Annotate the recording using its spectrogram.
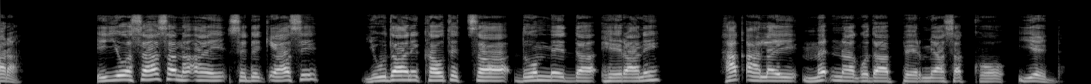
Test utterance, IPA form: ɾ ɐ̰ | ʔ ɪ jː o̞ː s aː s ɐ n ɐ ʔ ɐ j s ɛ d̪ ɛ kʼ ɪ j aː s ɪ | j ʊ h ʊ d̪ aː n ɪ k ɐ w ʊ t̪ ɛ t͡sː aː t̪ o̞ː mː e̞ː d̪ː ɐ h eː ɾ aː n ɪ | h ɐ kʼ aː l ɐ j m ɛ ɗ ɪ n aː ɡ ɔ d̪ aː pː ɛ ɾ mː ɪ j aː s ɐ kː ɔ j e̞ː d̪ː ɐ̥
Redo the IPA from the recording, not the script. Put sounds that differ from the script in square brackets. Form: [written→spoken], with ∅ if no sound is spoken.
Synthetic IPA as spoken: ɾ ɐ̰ | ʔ ɪ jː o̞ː s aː s ɐ n ɐ ʔ ɐ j s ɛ d̪ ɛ kʼ ɪ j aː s ɪ | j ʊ h ʊ d̪ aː n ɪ k ɐ w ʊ t̪ ɛ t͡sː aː [t̪→d̪] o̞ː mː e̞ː d̪ː ɐ h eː ɾ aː n ɪ | h ɐ kʼ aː l ɐ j m ɛ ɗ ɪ n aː ɡ ɔ d̪ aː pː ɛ ɾ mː ɪ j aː s ɐ kː ɔ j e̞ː d̪ː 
